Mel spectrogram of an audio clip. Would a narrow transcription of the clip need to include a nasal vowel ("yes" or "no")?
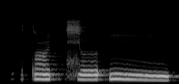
yes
